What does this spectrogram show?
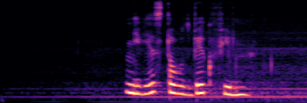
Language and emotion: Russian, neutral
